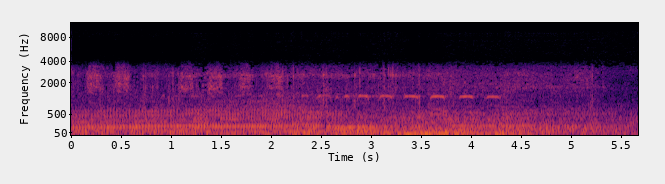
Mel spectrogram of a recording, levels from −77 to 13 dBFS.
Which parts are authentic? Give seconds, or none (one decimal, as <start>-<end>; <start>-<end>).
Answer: 0.0-4.3; 5.0-5.7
